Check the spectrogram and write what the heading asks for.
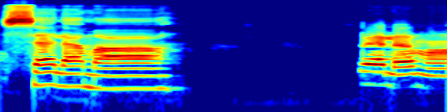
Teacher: نون سے یعنی ناک سے آواز نہ نکلے آپ کی، نیزل ساؤنڈ بالکل نہیں آنی چاہیے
